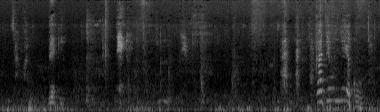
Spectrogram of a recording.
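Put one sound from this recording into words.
An elderly woman talks to a dog in a coaxing voice nearby.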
